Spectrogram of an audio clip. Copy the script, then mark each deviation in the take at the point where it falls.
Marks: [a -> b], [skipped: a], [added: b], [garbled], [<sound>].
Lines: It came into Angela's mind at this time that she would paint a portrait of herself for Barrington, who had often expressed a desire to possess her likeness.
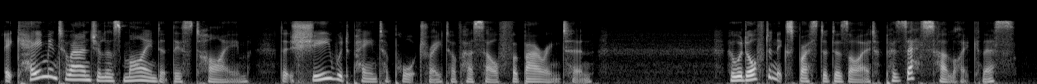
It came into Angela's mind at this time that she would paint a portrait of herself for Barrington, who had often expressed a desire to possess her likeness.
